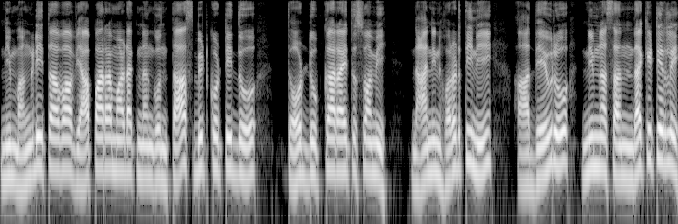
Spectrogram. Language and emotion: Kannada, happy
